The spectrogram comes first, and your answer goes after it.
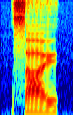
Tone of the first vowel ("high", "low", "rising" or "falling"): falling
